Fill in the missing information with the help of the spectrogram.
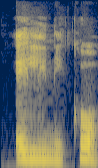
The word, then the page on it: eliniko: eliniko-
